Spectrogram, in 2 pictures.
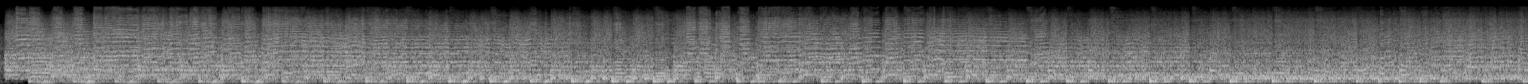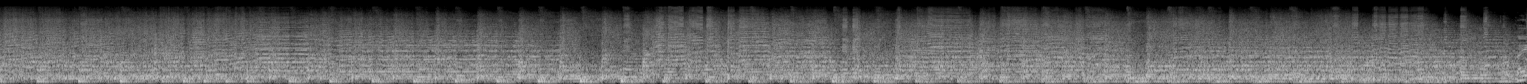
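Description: Live Mexican brass band playing an instrumental tune, with trumpets, trombones and sousaphone over drums. It kicks in abruptly at the very start and plays at a steady, loud level.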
